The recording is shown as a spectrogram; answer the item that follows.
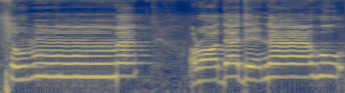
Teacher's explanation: سا کا مخرج یہ ہے کہ زبان کی نوک تھوڑی سی باہر نکالیں. ثم رددناہ، را کو موٹا پڑھیں، رددناہ، اور اس دال پر حرکت دیں، دال دال زبر دد، ردد.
